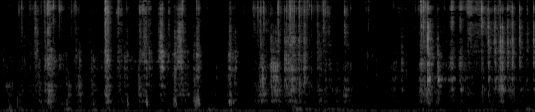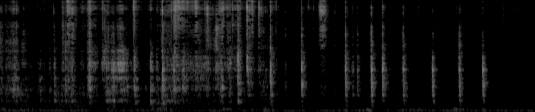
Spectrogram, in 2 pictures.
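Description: Faint, irregular clicks and taps of a cockatiel's beak and feet on a plastic toy dollhouse as it pecks and moves about.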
